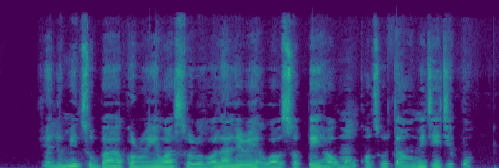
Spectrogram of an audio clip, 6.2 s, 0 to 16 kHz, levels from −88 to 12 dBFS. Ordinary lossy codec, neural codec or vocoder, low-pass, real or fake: AAC, 48 kbps; none; 14.4 kHz; real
